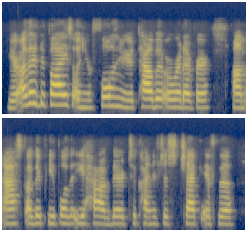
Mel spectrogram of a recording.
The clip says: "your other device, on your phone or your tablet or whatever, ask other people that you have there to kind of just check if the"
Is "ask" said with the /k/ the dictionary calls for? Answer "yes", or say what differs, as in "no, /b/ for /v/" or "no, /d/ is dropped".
yes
